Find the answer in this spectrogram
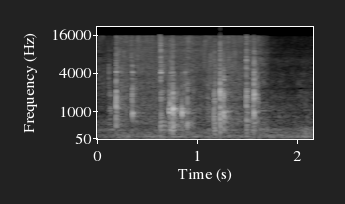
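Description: A spoon scraping a stainless steel kadai as a ground paste is stirred into onions frying in oil, with a sizzle from the hot oil. The stirring stops after about a second and a half.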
